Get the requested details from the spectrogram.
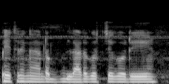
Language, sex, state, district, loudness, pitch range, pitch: Chakma, male, Tripura, Dhalai, -15 LUFS, 120-130 Hz, 125 Hz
